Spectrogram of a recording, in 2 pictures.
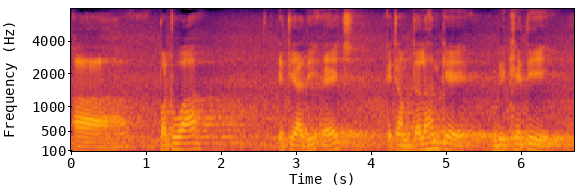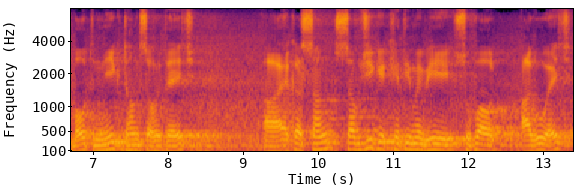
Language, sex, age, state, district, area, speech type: Maithili, male, 45-60, Bihar, Supaul, rural, spontaneous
